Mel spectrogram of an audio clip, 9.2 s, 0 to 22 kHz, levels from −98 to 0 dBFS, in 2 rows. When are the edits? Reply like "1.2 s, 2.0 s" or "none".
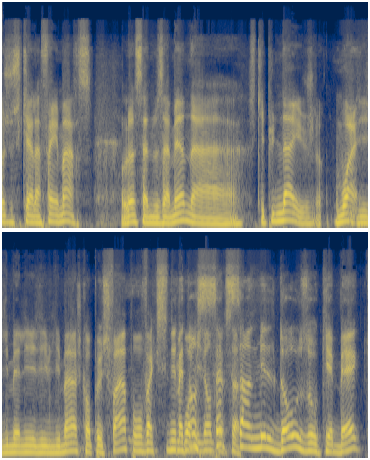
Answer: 1.5 s

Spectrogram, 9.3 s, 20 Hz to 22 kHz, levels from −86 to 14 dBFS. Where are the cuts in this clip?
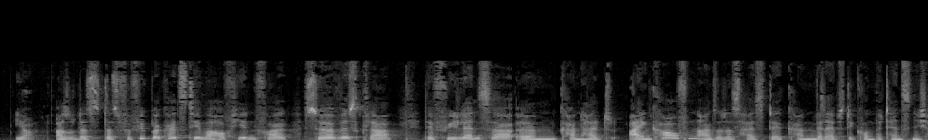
3.0 s, 6.2 s, 8.2 s

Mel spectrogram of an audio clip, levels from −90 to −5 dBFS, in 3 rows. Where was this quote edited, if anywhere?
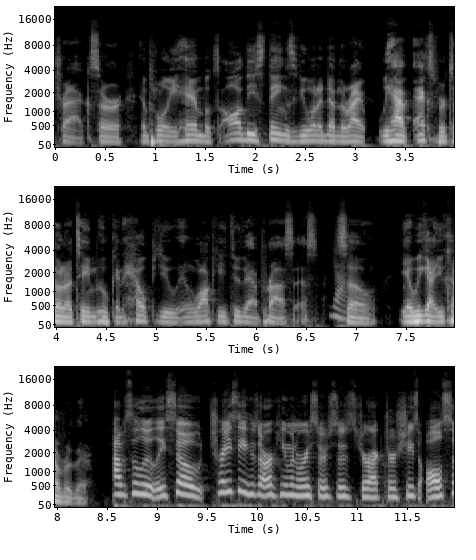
3.1 s, 6.7 s

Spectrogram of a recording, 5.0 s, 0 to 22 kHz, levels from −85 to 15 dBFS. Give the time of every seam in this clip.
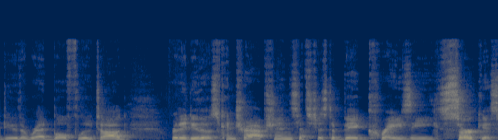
2.2 s, 3.0 s

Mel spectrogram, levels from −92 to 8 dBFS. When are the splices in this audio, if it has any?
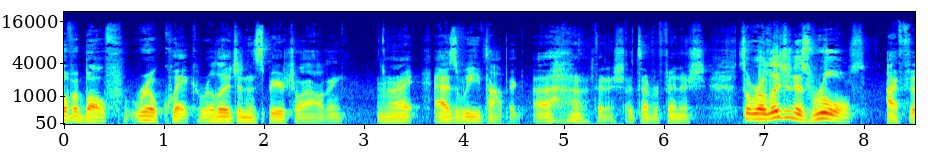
3.6 s, 4.2 s, 4.6 s, 5.6 s

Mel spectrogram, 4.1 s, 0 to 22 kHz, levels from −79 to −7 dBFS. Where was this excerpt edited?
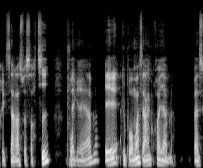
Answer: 1.4 s, 2.0 s, 2.4 s, 2.8 s

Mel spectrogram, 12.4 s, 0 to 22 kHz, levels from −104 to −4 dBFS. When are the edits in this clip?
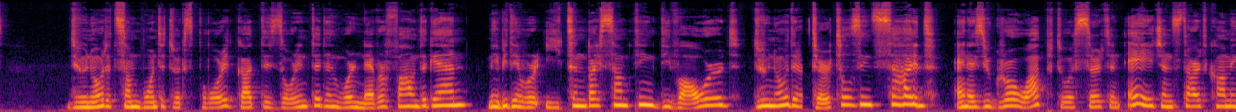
1.4 s, 2.4 s, 3.2 s, 4.8 s, 7.4 s, 8.0 s, 9.5 s

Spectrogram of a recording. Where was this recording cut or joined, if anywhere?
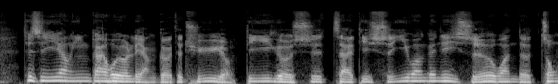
1.7 s

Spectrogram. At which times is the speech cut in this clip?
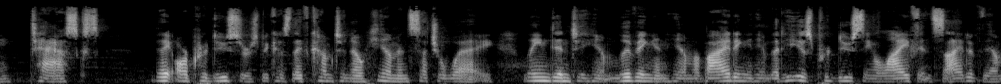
none

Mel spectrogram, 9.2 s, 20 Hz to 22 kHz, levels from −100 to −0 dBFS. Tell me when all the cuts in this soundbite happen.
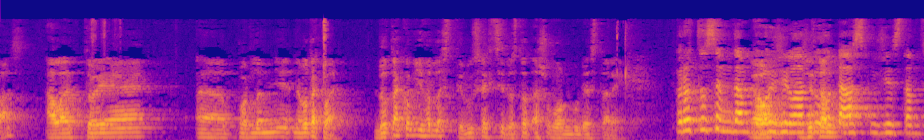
none

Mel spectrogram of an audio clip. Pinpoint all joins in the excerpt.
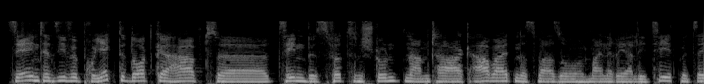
none

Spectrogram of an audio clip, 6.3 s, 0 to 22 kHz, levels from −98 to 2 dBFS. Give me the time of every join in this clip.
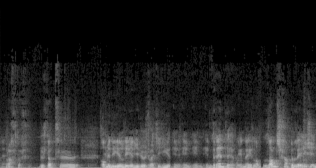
2.1 s, 2.9 s, 3.4 s, 4.7 s, 5.2 s

